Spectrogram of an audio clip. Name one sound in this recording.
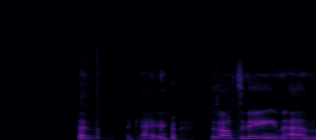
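A young woman speaks calmly and with animation through a microphone.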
